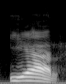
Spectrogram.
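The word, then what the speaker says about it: heir: এই যে এইচ ই আই আর, এটার উচ্চারণ হচ্ছে ইয়ার। ইয়ার মানে উত্তরাধিকারী। ইয়ার মানে কি? উত্তরাধিকারী, ইয়ার। ওকে, তো এখানে দি king left, দ্য king left হেয়ার। হেয়ার না, হচ্ছে ইয়ার।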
